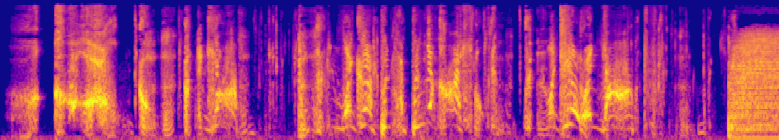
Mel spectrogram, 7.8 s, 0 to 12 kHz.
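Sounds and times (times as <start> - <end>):
person biting into and chewing a sandwich: 0.1 - 7.3
throaty grunts: 0.2 - 5.7.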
